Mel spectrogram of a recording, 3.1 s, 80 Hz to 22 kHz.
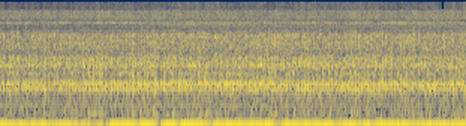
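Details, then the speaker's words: New Force .25 CNC nitro engine in an HPI RC car, first start break-in on its second heat cycle: steady even buzzing idle, slightly high idle speed, no stumbles or knocks; running smooth. "It's running pretty smooth, too. If you, you know, if you listen to it, listen to it for a minute. Idle's a little high, but that's okay."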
